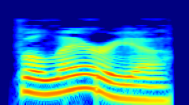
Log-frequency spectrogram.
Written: valeria

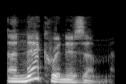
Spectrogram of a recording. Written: anachronism

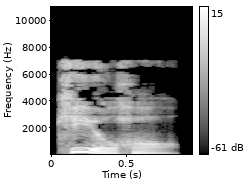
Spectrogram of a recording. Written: keelhaul

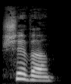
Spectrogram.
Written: shiva

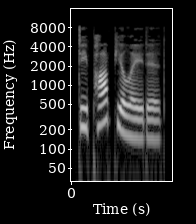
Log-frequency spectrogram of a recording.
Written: depopulated

